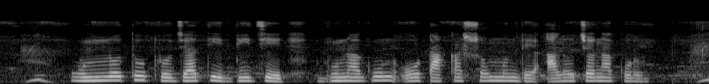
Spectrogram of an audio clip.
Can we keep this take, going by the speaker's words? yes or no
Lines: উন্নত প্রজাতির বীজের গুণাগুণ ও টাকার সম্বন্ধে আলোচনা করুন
yes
